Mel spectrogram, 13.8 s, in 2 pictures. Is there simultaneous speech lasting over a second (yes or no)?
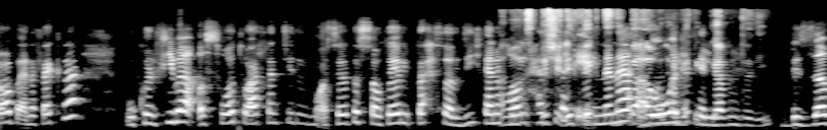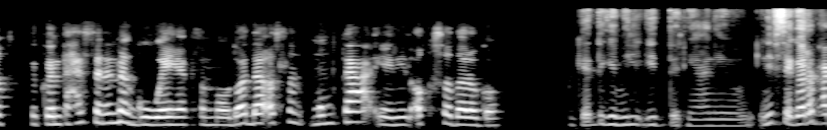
yes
